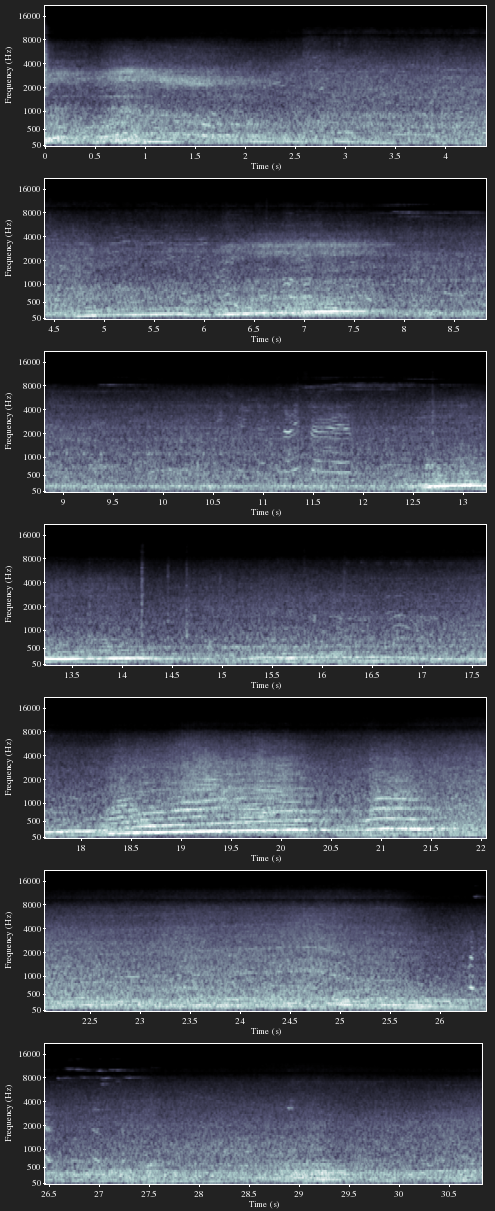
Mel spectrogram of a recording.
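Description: Street traffic with car engines accelerating past, each engine rising in pitch through the gears; the loudest pass comes about two-thirds of the way in.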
